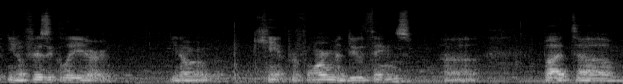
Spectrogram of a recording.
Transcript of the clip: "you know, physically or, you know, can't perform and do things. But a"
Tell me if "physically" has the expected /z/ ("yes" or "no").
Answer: yes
